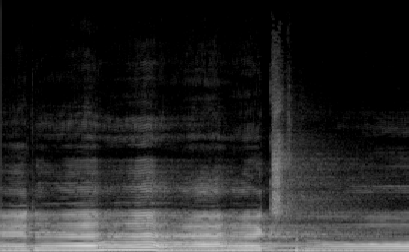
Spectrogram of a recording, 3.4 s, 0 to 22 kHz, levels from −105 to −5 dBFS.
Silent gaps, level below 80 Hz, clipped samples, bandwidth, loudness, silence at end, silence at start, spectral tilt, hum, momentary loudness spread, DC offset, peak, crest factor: none; -60 dBFS; under 0.1%; 13 kHz; -31 LUFS; 0 s; 0 s; -6 dB/octave; none; 11 LU; under 0.1%; -14 dBFS; 16 dB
